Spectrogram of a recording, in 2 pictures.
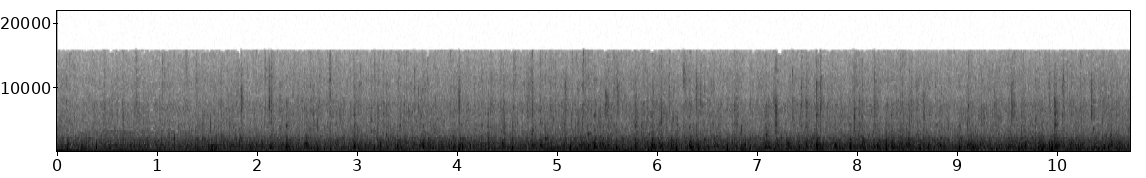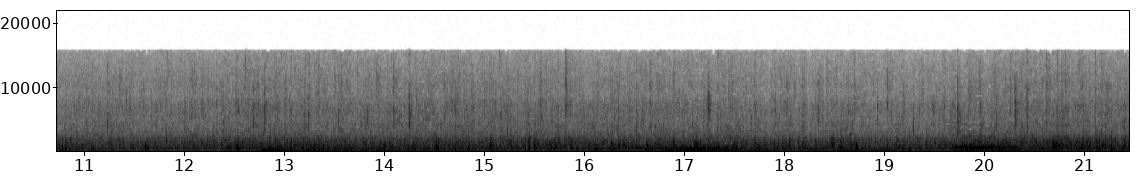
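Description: Steady rain hiss within an ambient music track, with low sustained notes fading in and out, briefly at the start, again about two-thirds in and near the end.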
